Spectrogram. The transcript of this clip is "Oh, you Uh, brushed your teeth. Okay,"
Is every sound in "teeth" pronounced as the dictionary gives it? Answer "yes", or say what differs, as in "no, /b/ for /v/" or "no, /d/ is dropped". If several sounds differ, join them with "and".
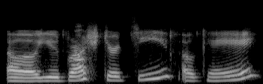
yes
